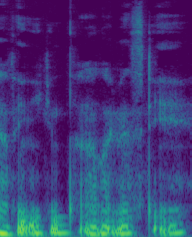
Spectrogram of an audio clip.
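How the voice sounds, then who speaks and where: Guy doing asmr boyfriend ASMR role-play, needy n sleepy, super breathy husky, soft dark tone, cuddly and tender. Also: on the low side, little pitch movement, exaggerated voice. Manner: slow, tender, clingy, soothing. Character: needy, sleepy, affectionate boyfriend cuddling his partner in bed.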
